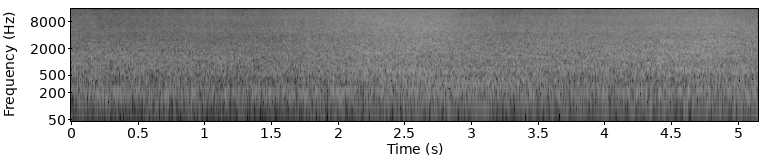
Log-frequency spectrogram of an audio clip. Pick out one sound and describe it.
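Car engines hum and tyres roll steadily along a busy road.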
